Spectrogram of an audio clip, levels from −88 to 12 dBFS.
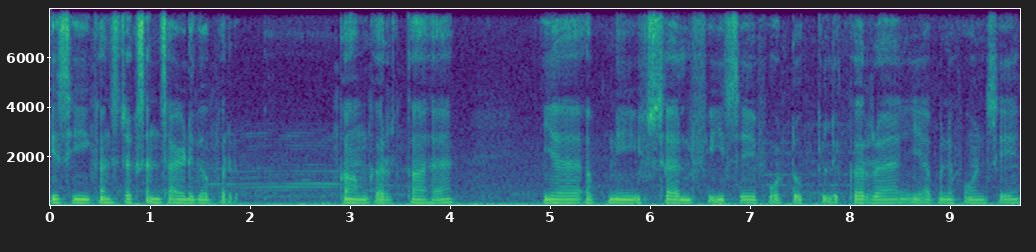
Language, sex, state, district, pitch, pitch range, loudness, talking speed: Hindi, male, Uttar Pradesh, Muzaffarnagar, 130 Hz, 100-135 Hz, -17 LUFS, 135 wpm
